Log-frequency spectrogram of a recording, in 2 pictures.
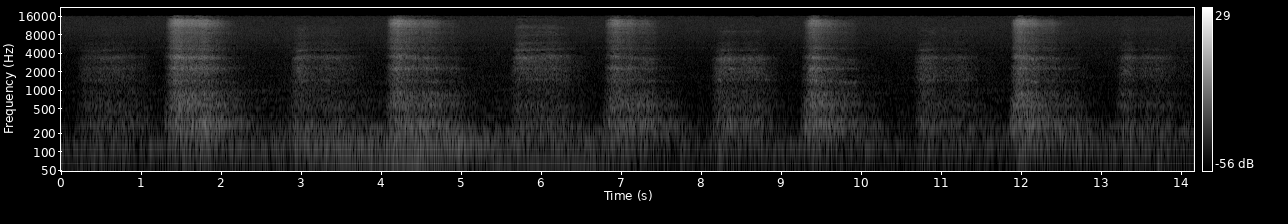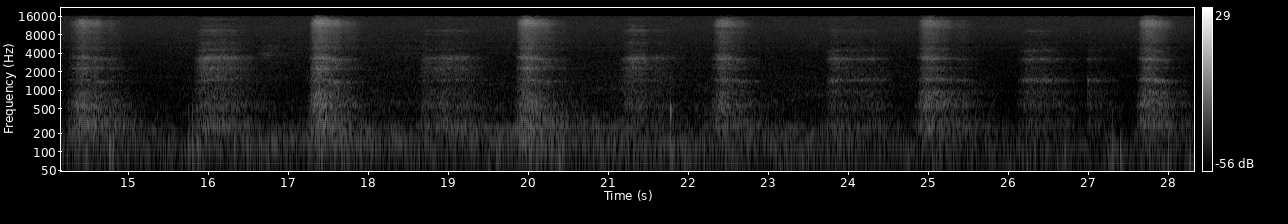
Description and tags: Deep Heavy Breathing 1
A quick recording of myself breathing deep and hard for foley. Recorded on the zoom H5 stereo mic. I cleaned up the audio and it is ready to be mixed into your work! enjoy!
running, clean, zoom, stereo, high, hit, quality, breath, denoised, heavy, human, man-breathing, edited, h5, hyperventilating, tink, sound, zoom-h5, foley, field-recording, breathing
